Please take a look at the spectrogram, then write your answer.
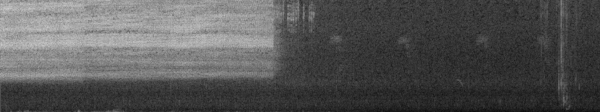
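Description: Loud, steady cicada buzzing at a mountain valley reservoir fills the first four seconds, then cuts out, leaving quiet ambience with a brief faint rustle near the end.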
